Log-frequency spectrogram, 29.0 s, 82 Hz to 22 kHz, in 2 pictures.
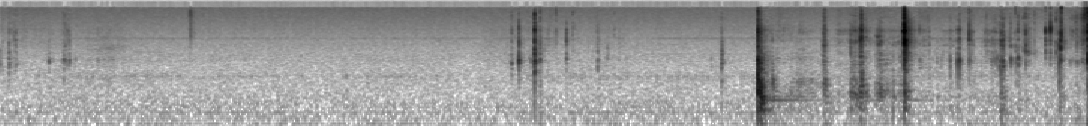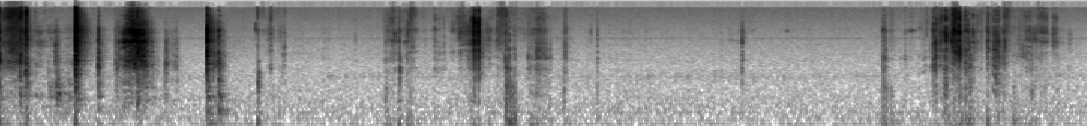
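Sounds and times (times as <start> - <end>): plastic wrapping tearing: 12.6 - 16.8, 26.8 - 28.0.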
